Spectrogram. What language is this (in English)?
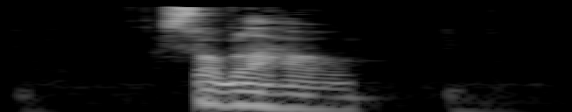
Slovak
